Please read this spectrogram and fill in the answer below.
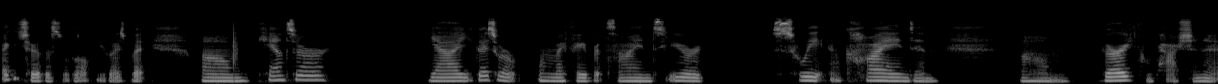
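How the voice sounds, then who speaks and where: A soft-spoken woman talks at a fairly slow pace in a fairly low pitch with fairly even intonation. She leaves long, frequent pauses, and the background is quiet. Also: dry, close sound with no echo. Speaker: tarot reader. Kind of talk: tarot reading.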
